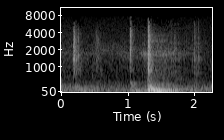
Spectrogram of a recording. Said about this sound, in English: Go downstairs quietly. Unbolt the side passage door.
